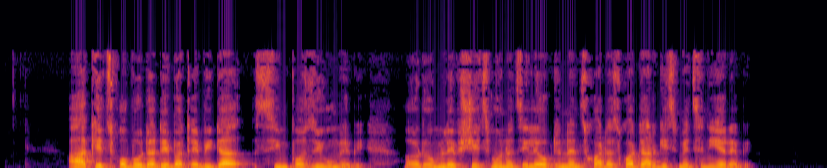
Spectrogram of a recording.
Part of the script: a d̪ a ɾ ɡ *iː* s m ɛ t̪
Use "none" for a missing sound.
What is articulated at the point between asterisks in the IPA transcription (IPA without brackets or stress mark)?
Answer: i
